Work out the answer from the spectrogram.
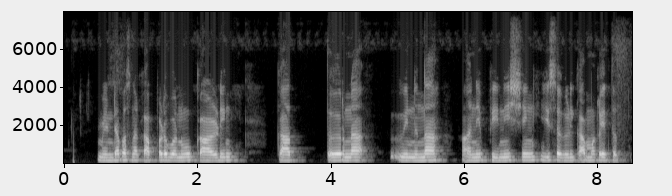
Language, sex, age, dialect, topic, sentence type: Marathi, male, 25-30, Southern Konkan, agriculture, statement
